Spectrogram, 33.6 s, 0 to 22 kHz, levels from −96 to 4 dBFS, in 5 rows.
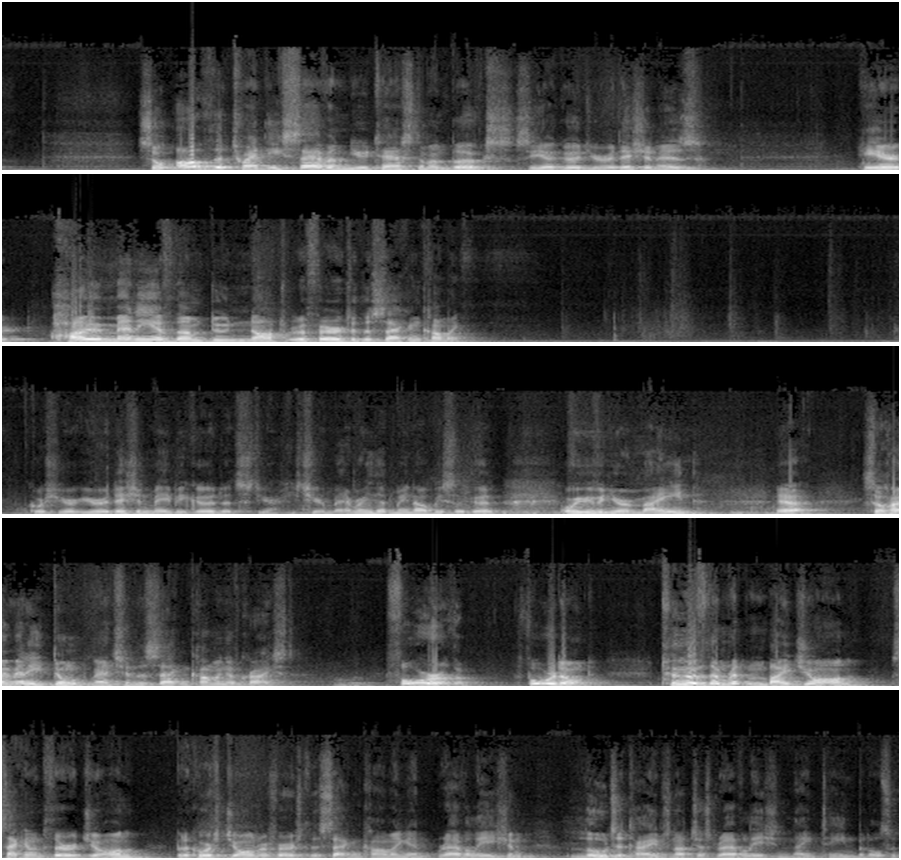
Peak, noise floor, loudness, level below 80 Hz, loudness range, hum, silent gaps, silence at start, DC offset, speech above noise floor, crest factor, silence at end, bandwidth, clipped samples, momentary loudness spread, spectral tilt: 0 dBFS; -50 dBFS; -16 LUFS; -48 dBFS; 11 LU; none; none; 1.05 s; under 0.1%; 35 dB; 16 dB; 0 s; 14.5 kHz; under 0.1%; 18 LU; -7.5 dB/octave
